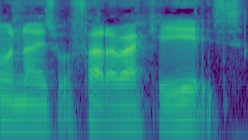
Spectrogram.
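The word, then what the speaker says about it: Faliraki: Your new show is called Falaraki. – Yeah. You pronounced it correctly. A lot of people don't.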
